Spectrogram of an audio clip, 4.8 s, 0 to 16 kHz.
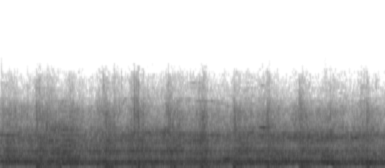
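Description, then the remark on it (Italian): Loud, dense crowd noise fills the Tardini stadium during Parma versus Inter, 2-2 in the 84th minute, as Parma fans appeal for a possible foul by Acerbi; many voices shout and jeer together in a continuous agitated roar that never lets up. “forse c'è fallo di Acerbi, la spinta chiede Pellegrino e anche il pubblico del Parma, non secondo l'arbitro, qualche animo surriscaldato anche in tribuna.”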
